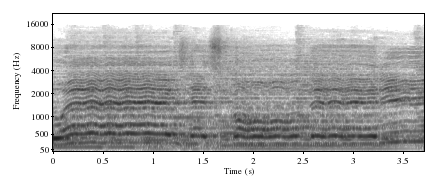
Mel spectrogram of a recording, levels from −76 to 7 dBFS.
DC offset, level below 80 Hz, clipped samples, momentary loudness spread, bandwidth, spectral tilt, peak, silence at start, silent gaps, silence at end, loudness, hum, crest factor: under 0.1%; -46 dBFS; under 0.1%; 4 LU; 16 kHz; -3.5 dB/octave; -2 dBFS; 0 s; none; 0 s; -12 LUFS; none; 12 dB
